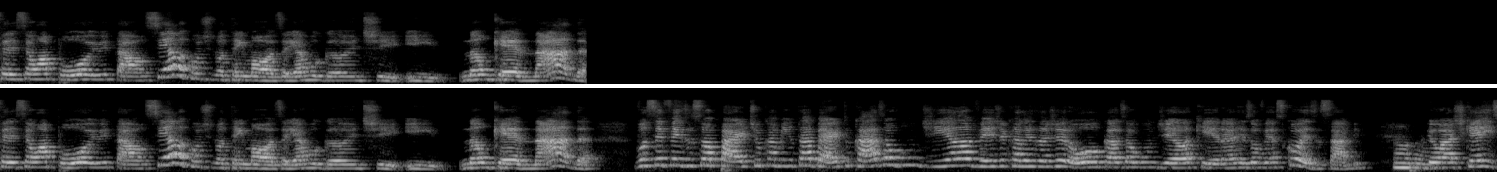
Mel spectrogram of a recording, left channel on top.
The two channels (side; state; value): left; drops out; at 5.9 s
